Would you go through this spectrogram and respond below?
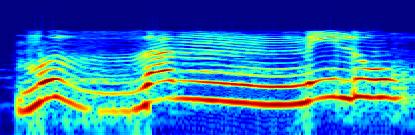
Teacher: میم مشدد ہے تو کیا کریں گے؟ غنہ کریں گے، مزمل، زا کو سختی میں پڑھیں گے، سیٹی کی آواز پیدا ہوگی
